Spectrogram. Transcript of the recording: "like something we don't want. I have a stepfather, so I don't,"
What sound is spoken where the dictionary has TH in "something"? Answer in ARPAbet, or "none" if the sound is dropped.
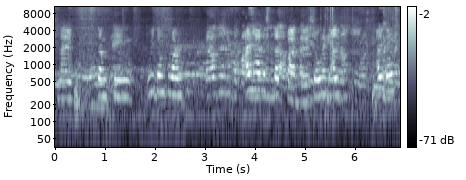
T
